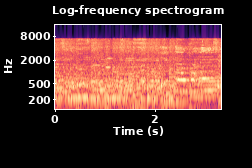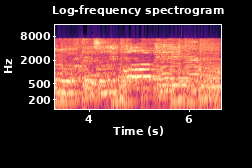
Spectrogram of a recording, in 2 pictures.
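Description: Live polka band playing dance music, a melody line over steady repeating bass notes, amplified through PA speakers in a large hall.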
